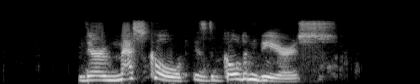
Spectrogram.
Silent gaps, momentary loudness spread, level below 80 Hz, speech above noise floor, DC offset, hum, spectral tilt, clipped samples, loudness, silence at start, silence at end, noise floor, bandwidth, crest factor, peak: none; 9 LU; -54 dBFS; 64 dB; under 0.1%; none; -4.5 dB/octave; under 0.1%; -14 LUFS; 0.8 s; 0.9 s; -77 dBFS; 8.2 kHz; 14 dB; -2 dBFS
